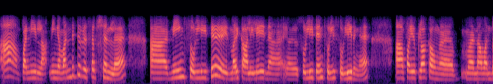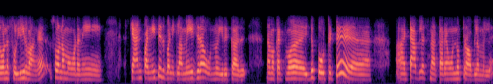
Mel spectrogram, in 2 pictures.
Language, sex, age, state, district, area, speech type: Tamil, female, 30-45, Tamil Nadu, Sivaganga, rural, conversation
